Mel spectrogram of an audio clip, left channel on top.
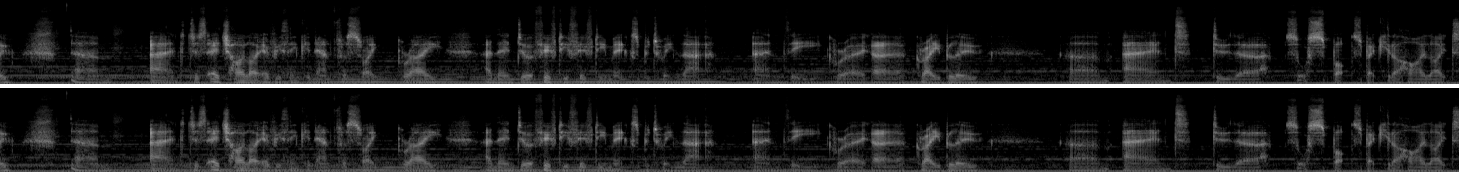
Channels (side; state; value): both; normal; correlation 0.98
